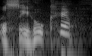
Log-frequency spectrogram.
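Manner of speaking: high-pitched croaky put-on voice, pitched way up. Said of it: "heavy on the Kermit".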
